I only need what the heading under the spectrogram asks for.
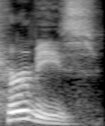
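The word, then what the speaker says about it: Hermès: so it can't be luxury but um it's pronounced hermes got it thank you i'm sorry i have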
